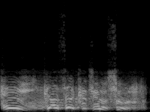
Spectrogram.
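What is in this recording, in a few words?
Turkish damaged water, mood low, speech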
